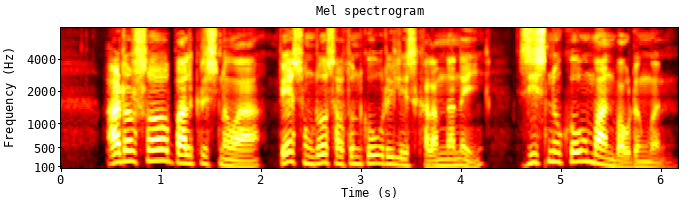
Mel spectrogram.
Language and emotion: Bodo, neutral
